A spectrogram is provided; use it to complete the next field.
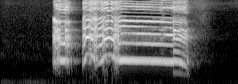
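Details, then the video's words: Antwerp Bearded Bantam rooster crowing: a brief opening note, then a drawn-out, steady, nasal crow held about a second before dropping off at the end, with no other sounds. "Antwerpian beard dwarf rooster crowing"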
